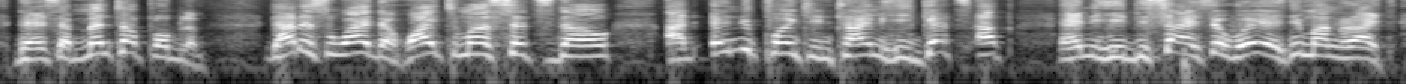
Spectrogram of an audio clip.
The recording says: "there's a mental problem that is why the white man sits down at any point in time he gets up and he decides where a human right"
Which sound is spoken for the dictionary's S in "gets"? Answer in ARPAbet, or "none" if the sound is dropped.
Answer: S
